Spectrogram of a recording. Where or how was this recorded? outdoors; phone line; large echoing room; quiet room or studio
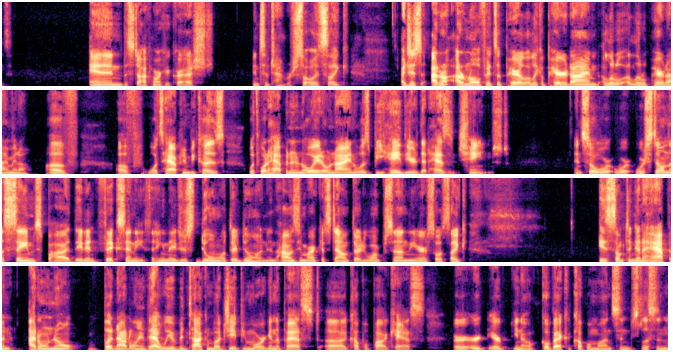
quiet room or studio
